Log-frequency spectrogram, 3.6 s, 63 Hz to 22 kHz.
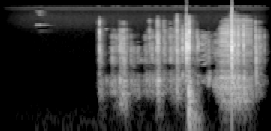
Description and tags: Desbloqueo Puerta G5
Grabacion de efecto al desbloquear y abrir una puerta de madera grande. Microfono piezoelectrico ubicado a 40 cm de la cerradura principal
Efecto, Llaves, Madera, Puerta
